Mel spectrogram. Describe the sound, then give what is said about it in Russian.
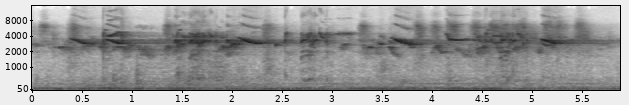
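Several songbirds chirp and trill continuously in a dense chorus, bright high whistles overlapping throughout, with a soft low ambient rumble beneath and no voices; birdsong from an early vinyl nature record released for health purposes. “это был диск, который назывался «Голоса птиц в природе». Все мы этим увлекались, слушали этих птиц как лучшую музыку.”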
